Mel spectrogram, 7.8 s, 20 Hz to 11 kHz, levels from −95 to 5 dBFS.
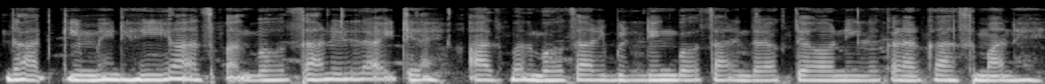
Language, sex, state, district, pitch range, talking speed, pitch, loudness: Hindi, female, Maharashtra, Mumbai Suburban, 180-205 Hz, 160 wpm, 190 Hz, -15 LUFS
